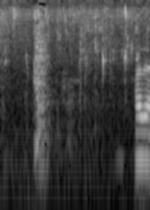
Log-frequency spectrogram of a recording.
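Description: Tempering of dried red chillies, green chillies and dal sizzling in hot oil in a kadai, with small crackles. A steel spatula stirs through it, with one louder stroke about half a second in.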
